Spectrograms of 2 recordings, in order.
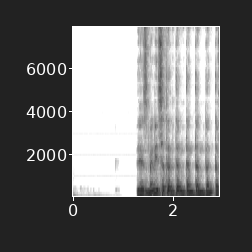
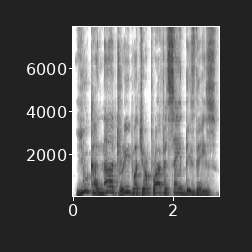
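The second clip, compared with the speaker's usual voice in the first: mock scolding; 6 semitones higher than usual. Mock scolding of upset Muslims.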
